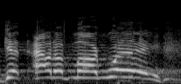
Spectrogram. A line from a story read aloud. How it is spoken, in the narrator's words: yelling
